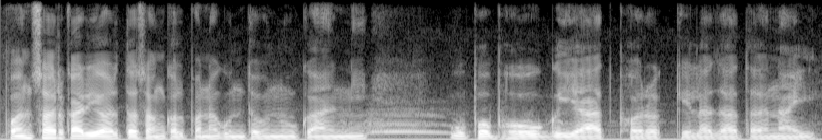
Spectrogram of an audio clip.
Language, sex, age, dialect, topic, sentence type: Marathi, male, 51-55, Varhadi, banking, statement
